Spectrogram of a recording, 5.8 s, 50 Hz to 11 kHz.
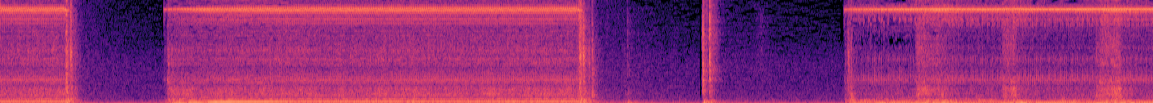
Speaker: You can even hear the gearbox is quite noisy. Like it's straining a little bit. Sometimes I can cut out 2 or 3 times, others just once, and but you can hear the strain at low trigger settings.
